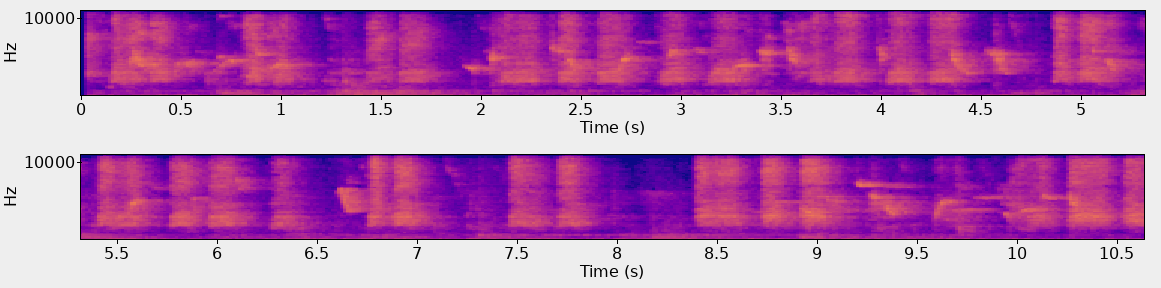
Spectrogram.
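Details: Saffron finch chicks in a breeding aviary: dense, continuous high chattering and squeaky chirps from several young birds, with overlapping bursts throughout and a low background rumble.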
